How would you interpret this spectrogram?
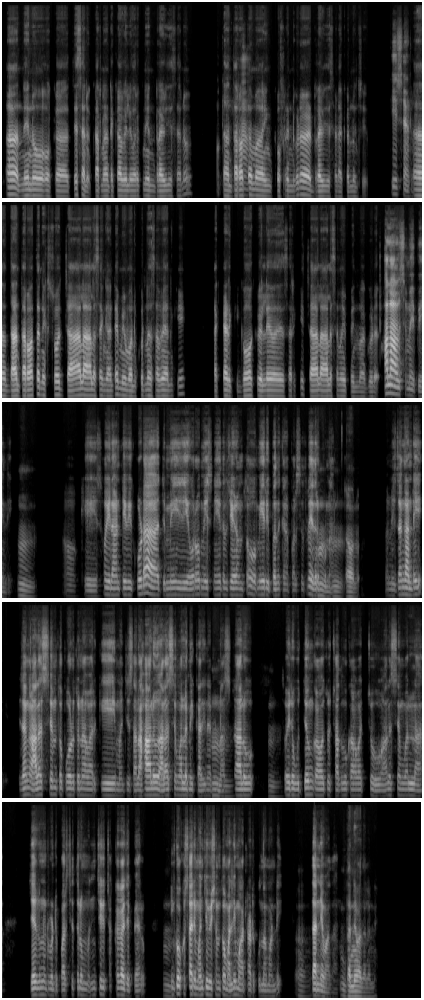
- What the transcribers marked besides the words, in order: in English: "డ్రైవ్"; in English: "ఫ్రెండ్"; in English: "డ్రైవ్"; in English: "నెక్స్ట్"; other background noise; in English: "సో"; door; in English: "సో"
- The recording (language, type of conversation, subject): Telugu, podcast, ఆలస్యం చేస్తున్నవారికి మీరు ఏ సలహా ఇస్తారు?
